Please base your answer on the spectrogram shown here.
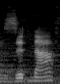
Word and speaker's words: Xidnaf: that is just awesome if you don't pronounce my name zidna pronounce it like this I officially endorse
